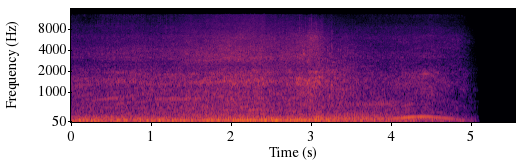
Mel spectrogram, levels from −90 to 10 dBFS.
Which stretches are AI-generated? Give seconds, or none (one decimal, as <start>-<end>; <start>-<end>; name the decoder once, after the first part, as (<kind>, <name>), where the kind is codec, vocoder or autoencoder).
1.3-2.8 (autoencoder, DAC-VAE)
